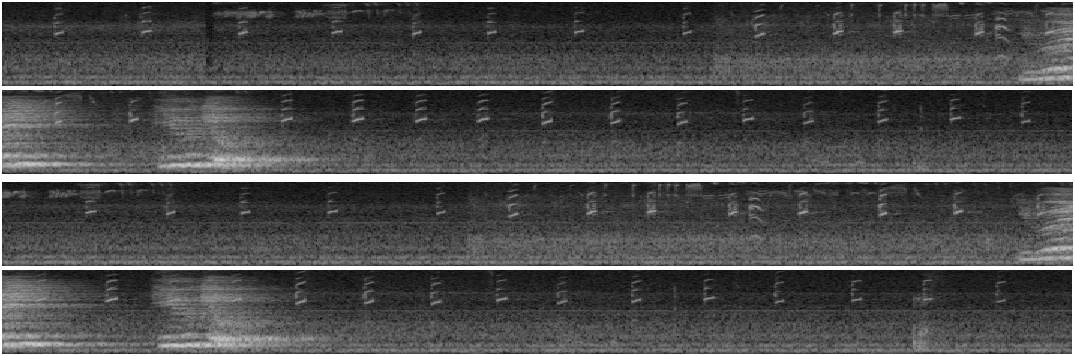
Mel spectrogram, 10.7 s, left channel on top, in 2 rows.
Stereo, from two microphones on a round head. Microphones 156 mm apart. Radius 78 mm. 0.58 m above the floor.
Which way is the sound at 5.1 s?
75° right (ahead or behind).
